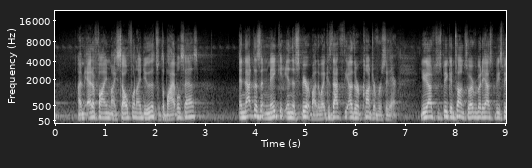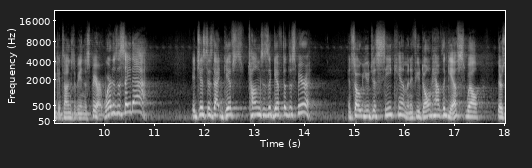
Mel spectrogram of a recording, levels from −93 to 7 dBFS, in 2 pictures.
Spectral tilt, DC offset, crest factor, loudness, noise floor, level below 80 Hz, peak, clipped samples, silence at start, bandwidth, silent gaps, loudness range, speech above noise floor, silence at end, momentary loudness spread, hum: -5 dB/octave; under 0.1%; 18 dB; -18 LUFS; -49 dBFS; -64 dBFS; 0 dBFS; under 0.1%; 0 s; 13 kHz; none; 1 LU; 32 dB; 0 s; 8 LU; none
